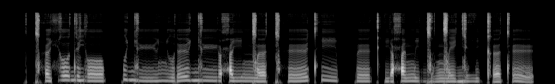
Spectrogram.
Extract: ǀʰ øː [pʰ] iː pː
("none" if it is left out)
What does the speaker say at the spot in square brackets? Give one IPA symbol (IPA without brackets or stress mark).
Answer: tʰ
